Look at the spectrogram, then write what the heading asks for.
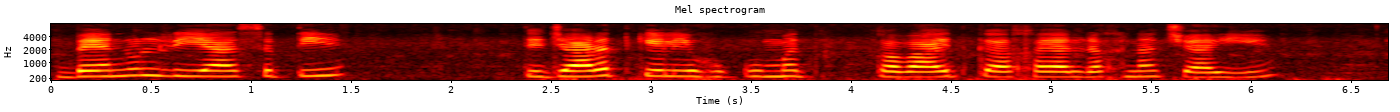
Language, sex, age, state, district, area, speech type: Urdu, female, 18-30, Bihar, Madhubani, rural, spontaneous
